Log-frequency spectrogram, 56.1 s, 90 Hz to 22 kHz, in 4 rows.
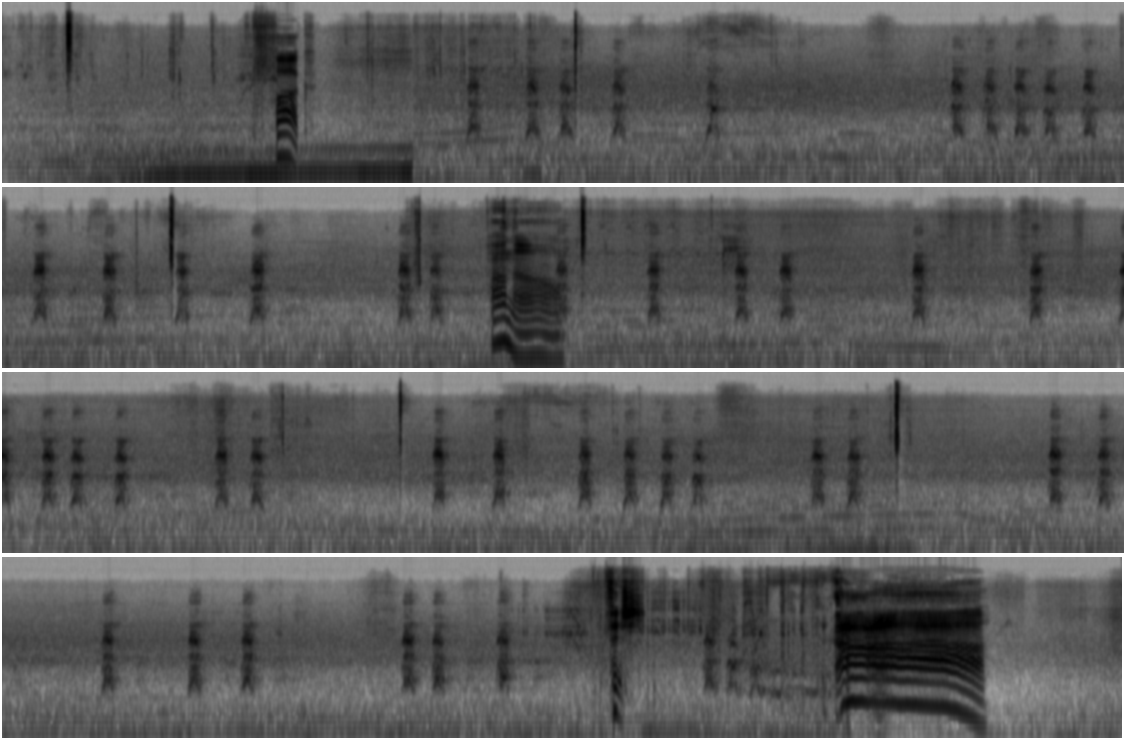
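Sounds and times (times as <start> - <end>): dog barking: 5.8 - 7.9, 8.7 - 9.2, 11.8 - 13.8, 14.4 - 15.6, 16.2 - 16.5, 17.1 - 17.5, 19.0 - 19.7, 21.0 - 21.2, 22.0 - 22.5, 23.1 - 24.1, 25.4 - 25.7, 26.9 - 27.2, 28.0 - 29.8, 30.7 - 31.4, 33.4 - 34.5, 35.2 - 37.0, 38.2 - 38.9, 41.1 - 42.0, 43.3 - 43.6, 44.4 - 45.4, 47.0 - 48.5, 50.8 - 52.6.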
